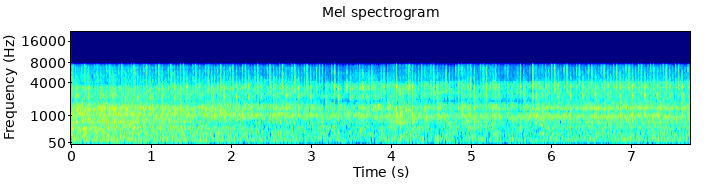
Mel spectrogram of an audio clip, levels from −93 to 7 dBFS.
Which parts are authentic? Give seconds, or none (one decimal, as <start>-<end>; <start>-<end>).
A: 0.0-3.1; 5.9-7.7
